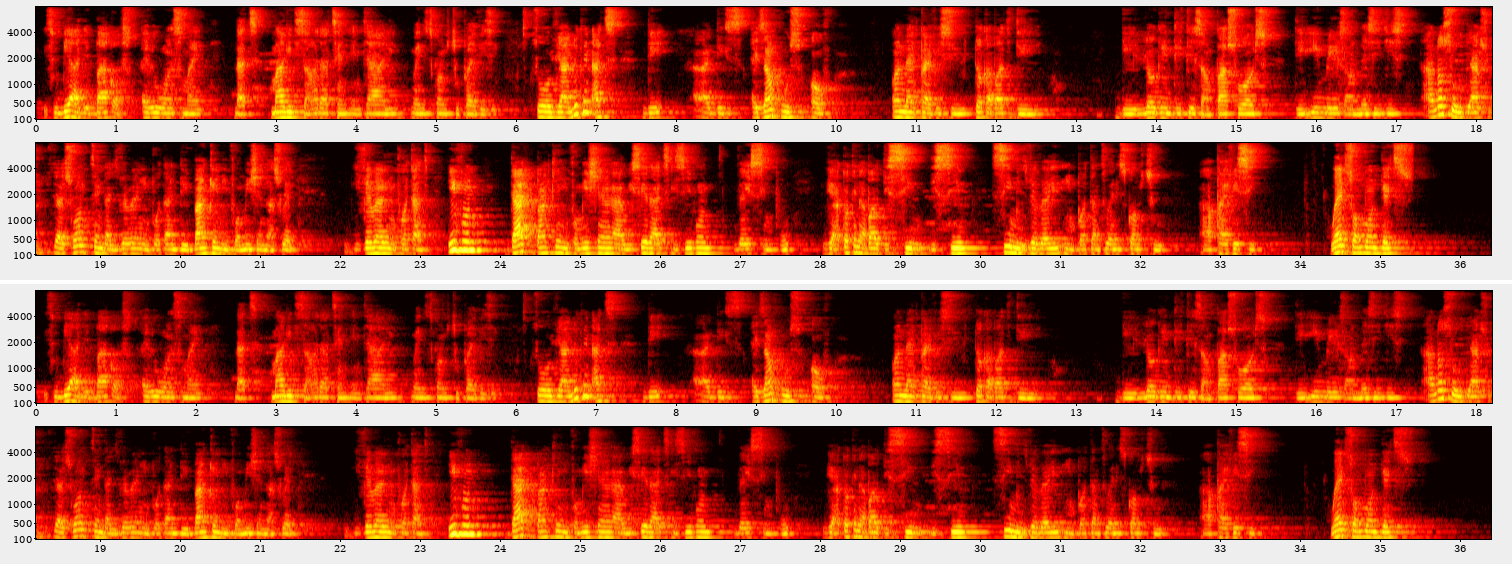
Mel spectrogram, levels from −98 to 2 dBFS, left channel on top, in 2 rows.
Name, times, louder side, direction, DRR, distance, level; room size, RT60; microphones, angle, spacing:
voice 1, 0.1-2.2 2.5-5.8 6.2-7.9 8.2-10.1 10.7-12.7 13.5-21.5 22.1-27.7 28.0-29.9 30.2-32.4 32.8-33.5 34.4-35.4, left 3 dB, 90° left, 0.7 m, -29 dB
28.5 x 15.0 x 8.4 m
head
